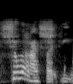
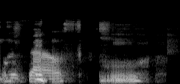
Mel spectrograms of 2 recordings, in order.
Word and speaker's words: Wazowski: So Mamba's gonna be Sully, and Kobe's gonna be Mike Schwaschke. – Wazowski. – No, you're not saying it right. – That is the way to say it.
